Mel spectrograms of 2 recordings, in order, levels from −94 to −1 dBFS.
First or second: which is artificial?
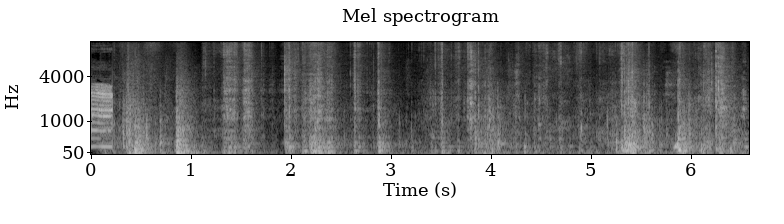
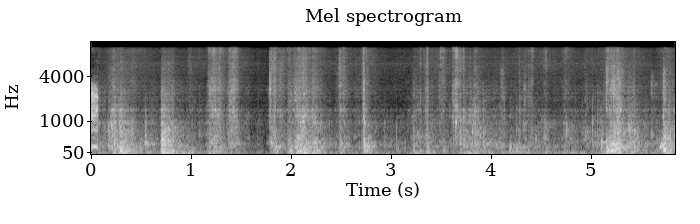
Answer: second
